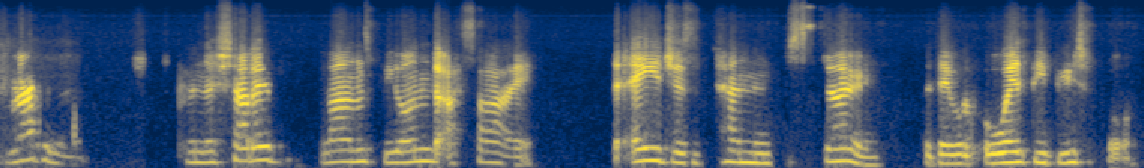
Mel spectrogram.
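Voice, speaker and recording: A woman playing a courtly merchant magistrate who presents gifts and translates, in an amateur table read, with a husky voice. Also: mid-range voice, measured pace, sharp tone, no room sound. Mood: reverent. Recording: dull, dry lo-fi audio.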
